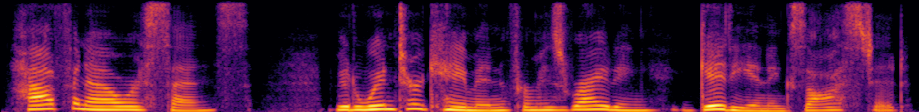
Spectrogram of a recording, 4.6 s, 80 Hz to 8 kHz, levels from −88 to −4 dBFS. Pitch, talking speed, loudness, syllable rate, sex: 240 Hz, 170 wpm, -17 LUFS, 5.4 syllables/s, female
